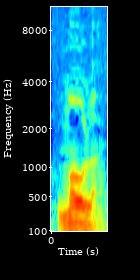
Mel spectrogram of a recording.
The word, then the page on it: Mawla: Cornish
